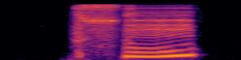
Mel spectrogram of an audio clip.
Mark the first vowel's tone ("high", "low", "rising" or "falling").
rising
